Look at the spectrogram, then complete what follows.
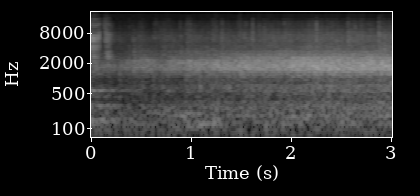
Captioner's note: applause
